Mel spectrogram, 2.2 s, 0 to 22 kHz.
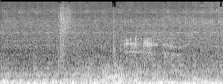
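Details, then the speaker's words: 2002 Mastercraft boat, Indmar 5.7 L V8, idling after replacing the failed oil pump driveshaft: deep, steady rumble with an even beat, no knocks or clatter; oil pressure back from zero, idles healthy. "wonderful wonderful before it was showing zero the oil pressure alarm would go off so all was good"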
